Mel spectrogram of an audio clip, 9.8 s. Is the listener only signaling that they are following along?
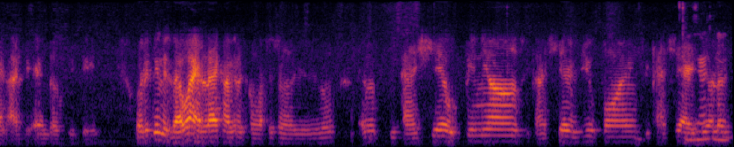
Yes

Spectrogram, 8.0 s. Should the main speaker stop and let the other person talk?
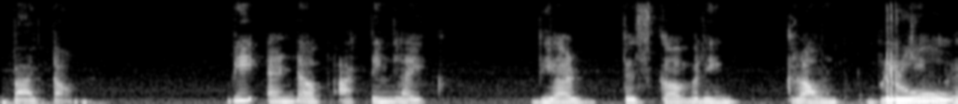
Yes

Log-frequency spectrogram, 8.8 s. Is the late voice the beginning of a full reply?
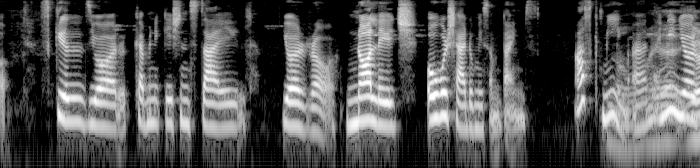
Yes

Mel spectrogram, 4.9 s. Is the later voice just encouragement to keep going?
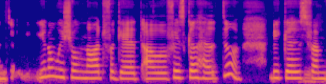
Yes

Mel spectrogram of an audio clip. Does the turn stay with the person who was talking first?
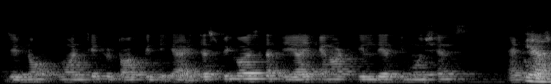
Yes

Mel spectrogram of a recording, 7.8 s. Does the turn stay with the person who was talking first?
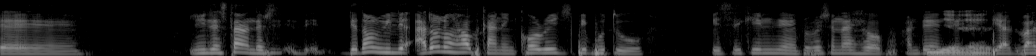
Yes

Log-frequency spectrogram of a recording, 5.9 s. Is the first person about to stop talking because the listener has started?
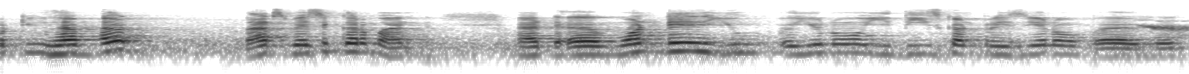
No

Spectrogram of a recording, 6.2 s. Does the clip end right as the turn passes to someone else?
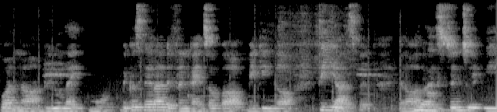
No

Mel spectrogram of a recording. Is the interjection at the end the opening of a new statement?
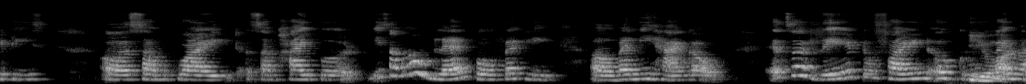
Yes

